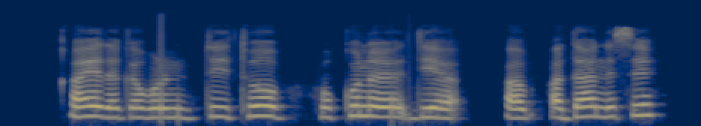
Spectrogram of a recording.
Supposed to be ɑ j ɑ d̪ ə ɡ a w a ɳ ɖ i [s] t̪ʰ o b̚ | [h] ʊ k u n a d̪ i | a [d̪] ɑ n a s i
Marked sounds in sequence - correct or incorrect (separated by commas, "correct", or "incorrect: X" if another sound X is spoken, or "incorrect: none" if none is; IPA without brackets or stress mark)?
incorrect: none, correct, correct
